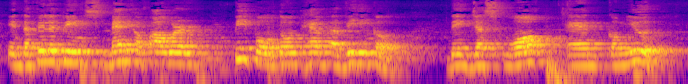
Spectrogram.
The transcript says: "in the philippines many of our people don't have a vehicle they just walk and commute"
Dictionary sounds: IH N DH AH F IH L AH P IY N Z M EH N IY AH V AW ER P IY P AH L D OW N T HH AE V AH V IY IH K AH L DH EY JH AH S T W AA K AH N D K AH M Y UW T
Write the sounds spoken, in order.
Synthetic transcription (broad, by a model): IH N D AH F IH L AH P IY N S M EH N IY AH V AW ER P IY P AH L D OW N T HH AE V AH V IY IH K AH L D EY JH AH S T W AA K AH N D K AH M Y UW T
